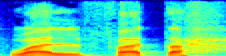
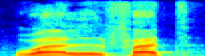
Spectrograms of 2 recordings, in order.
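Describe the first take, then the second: First: The word ends with an added ha syllable. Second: The word ends on a bare t sound. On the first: Two silent letters are merged into one syllable. "menggabungkan, mencantumkan dua huruf mati menjadi satu huruf ataupun menjadi satu suku kata" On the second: The final letter is dropped. "kita hanya membunyikan huruf ta mati saja. Kita dah gugur, buang, dah campak dah huruf ha itu"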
